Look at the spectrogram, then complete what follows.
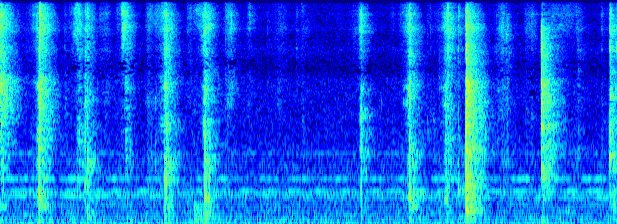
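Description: A deck of tarot cards being shuffled in the hands: a string of short, crisp card slaps, irregularly spaced at about two a second.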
